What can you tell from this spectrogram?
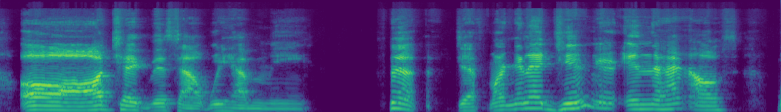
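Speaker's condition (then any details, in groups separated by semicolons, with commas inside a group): Traumatic brain injury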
